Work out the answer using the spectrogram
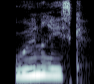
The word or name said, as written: udenrigsk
